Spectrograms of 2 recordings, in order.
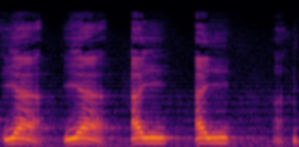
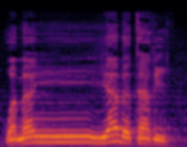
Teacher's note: Menggunakan tengah lidah kita. Sama seperti kita sebut huruf shin.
